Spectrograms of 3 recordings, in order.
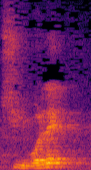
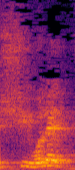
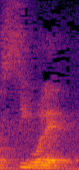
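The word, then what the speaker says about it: Shibolet: La palabra era chibolet. Ellos en su dialecto, en la forma de hablar del efranita, no era capaz de decir chivolet, sino cibolet.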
